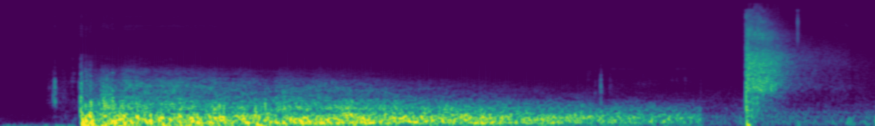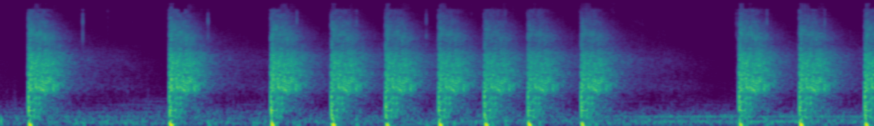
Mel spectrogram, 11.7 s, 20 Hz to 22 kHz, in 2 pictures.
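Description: Glock 19 pistol fired at a shooting range: a rapid string of about a dozen loud, sharp gunshots with short uneven gaps, following a stretch of steady broadband noise.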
